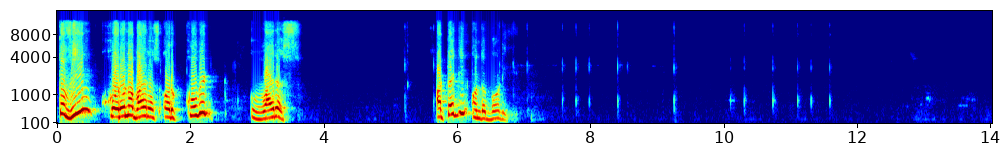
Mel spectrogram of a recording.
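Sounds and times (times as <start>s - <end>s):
faint irregular clicks: 5.1s - 5.8s, 6.8s - 11.8s.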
